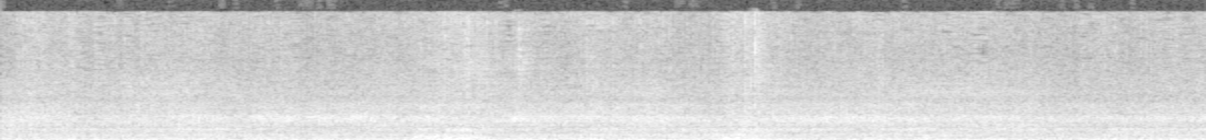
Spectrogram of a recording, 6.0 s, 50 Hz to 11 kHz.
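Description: Stockholm commuter rail X10 electric multiple unit running along the line: a steady low rumble of wheels and running gear, with a couple of brief knocks midway.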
